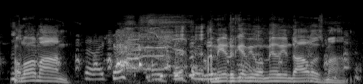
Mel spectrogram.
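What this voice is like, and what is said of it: Put-on Jamaican accent. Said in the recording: “Jamaican ... I like this accent.”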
